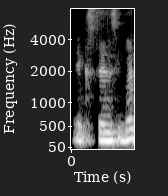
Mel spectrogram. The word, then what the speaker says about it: extensible: so xml stands for extensible markup language right extensible not uh it starts with e later but still it's pronounced like x extensible it is called xml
